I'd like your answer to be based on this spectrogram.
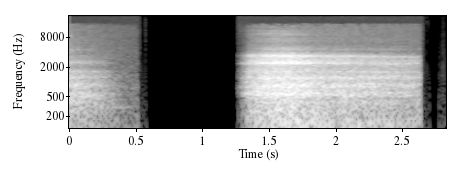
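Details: Respiratory examination OSCE, stethoscope chest auscultation: patient takes deep, steady breaths in and out with the mouth open, with smooth airflow noise and no added sounds. Normal breathing.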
